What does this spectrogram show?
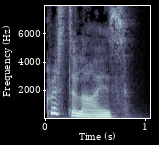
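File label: "crystallize", British English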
